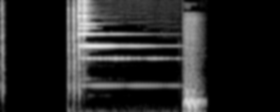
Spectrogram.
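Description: Subscribe-button animation sound effects: a mouse click, then a few more clicks about a second in followed by a notification-bell ding that rings and fades for about a second and a half. A brief low burst of noise cuts in near the end of the ding.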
